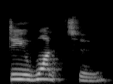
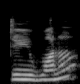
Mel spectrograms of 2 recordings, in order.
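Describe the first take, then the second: First: The words 'want to' are said fully and separately. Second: The words 'want to' blend into one short word. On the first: "Wanna comes from want to" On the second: "It's a short way to say, do you want to"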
